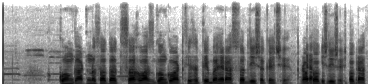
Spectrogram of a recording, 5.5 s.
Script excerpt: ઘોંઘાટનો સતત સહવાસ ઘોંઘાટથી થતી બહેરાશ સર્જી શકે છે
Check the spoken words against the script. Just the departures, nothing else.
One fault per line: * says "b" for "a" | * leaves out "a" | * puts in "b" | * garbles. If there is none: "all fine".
* garbles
